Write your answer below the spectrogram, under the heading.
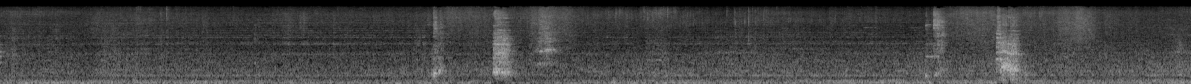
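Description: Burger patties frying on a flat-top griddle with a steady sizzle. A metal spatula makes several short scrapes, a cluster about four to five seconds in and another near the end, as cheeseburger patties are lifted off.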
